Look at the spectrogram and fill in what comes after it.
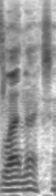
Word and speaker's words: Latinx: But is that how you pronounce it, though, Pimp? Can you hit that? It is Latinx.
